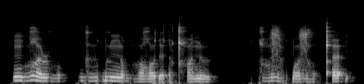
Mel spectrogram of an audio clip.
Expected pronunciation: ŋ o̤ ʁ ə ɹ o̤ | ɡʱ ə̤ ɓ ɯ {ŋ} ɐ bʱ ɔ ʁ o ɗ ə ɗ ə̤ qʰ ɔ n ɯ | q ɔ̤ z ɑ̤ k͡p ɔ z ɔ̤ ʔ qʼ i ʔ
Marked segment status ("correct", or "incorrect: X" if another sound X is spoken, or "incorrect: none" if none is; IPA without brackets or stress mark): correct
